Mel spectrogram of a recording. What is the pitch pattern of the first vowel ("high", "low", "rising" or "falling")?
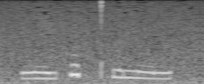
low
